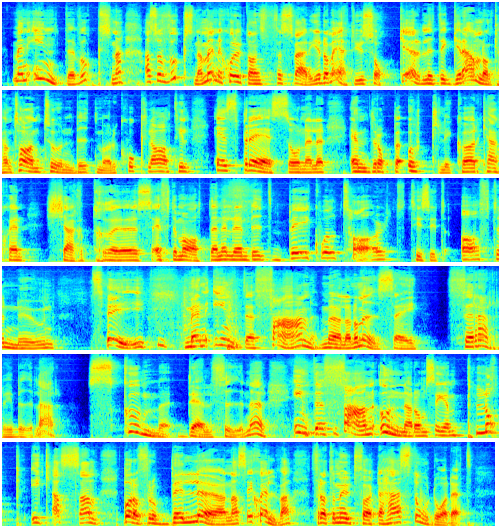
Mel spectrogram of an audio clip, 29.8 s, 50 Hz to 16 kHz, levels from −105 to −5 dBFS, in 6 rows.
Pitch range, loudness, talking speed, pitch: 145-205 Hz, -21 LUFS, 145 wpm, 165 Hz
